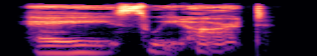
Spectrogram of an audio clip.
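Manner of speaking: very deep, profoundly low voice. Reading a stranger calling out from his car window: profoundly deep voice. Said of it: "he says in a profoundly deep voice".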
